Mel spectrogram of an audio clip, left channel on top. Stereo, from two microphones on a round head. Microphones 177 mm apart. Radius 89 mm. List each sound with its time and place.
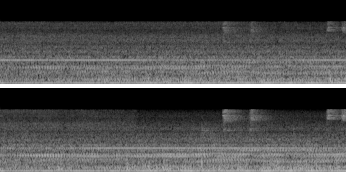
0.0 s a helicopter: 25° right (ahead or behind); by 3.5 s 20° right (ahead or behind)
